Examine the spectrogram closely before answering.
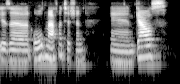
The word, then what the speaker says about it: Gauss: an old mathematician and Gauss rhymes with house just so you know how to pronounce that okay so we're gonna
